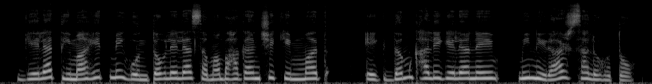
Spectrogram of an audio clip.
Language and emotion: Marathi, sad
